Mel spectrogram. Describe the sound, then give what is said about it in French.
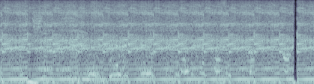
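A scooter engine starting up runs with a loud, steady, rapid putter throughout. “alors une seconde, je démarre mon scooter.”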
